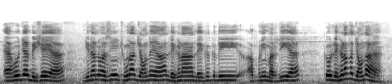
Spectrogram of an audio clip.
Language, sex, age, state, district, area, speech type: Punjabi, male, 45-60, Punjab, Shaheed Bhagat Singh Nagar, rural, spontaneous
